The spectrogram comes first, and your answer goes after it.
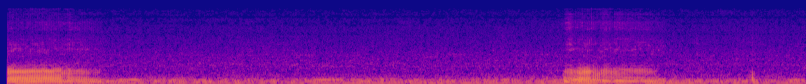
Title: Our Dog Maltese Snowy Snoring like a Pig😂 #maltese #dogsnoring #goodvibes #doglife #pets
